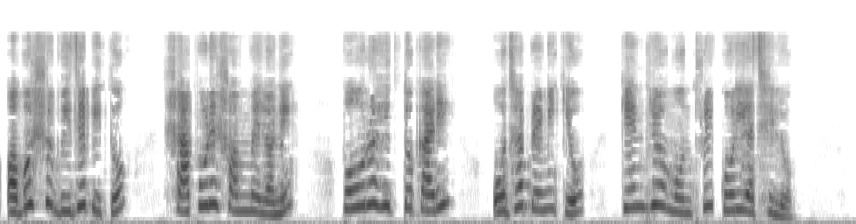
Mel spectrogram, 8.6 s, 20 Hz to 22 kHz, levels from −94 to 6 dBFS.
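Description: Throughout the speech, the treble has the synthetic quality of HE-AAC compression, likely from a very low-bitrate stream, which fits something around 12 kbps. The upper band is rebuilt rather than coded, so sibilants sound gritty and metallic, with harmonics that don't continue cleanly upward. On a spectrogram, content stops hard at 11.5 kHz, and the band above the crossover looks like smeared, blocky copies of the lower harmonics under a coarse envelope.

Pre-echo appears at 1.94–1.97 s, 5.60–5.63 s and 6.92–6.95 s. In each case a sharp onset fell late in a transform block, and the quantisation noise meant for the loud attack spread back into the quiet just before it. The result is a brief hiss of about 26, 30 and 28 ms that blurs each attack. A waveform shows a noisy ramp ahead of the transient, and a spectrogram shows a broadband smudge leading the onset.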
